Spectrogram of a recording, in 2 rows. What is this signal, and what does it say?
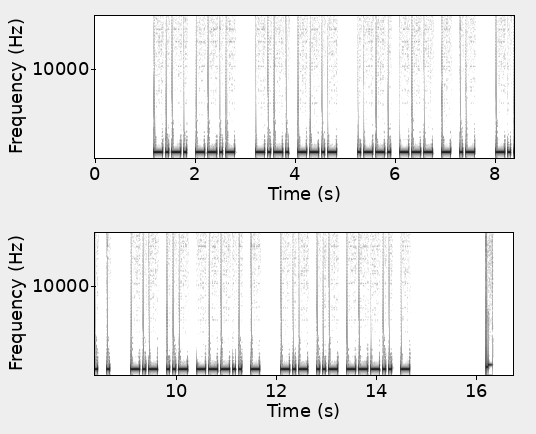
Morse code, heard as a keyed tone, about 20 wpm, 690 Hz. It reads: CQ CQ POTA DE KU8T KU8T
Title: POTA QSO Practice - 20wpm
